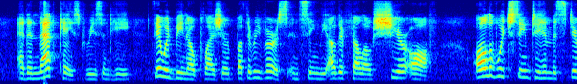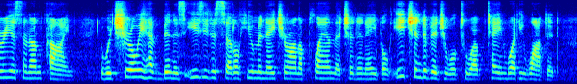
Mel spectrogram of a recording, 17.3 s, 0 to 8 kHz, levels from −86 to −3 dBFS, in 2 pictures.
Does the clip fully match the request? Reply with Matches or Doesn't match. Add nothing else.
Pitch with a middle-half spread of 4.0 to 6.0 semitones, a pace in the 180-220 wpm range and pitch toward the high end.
Doesn't match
